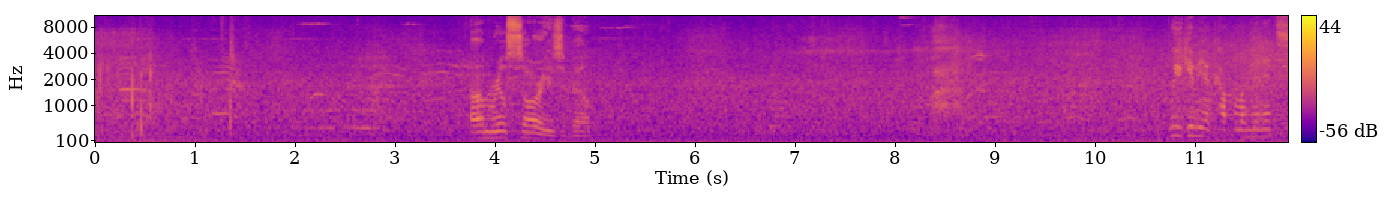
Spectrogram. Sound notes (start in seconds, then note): 7.6 sighs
